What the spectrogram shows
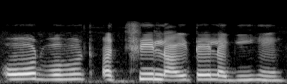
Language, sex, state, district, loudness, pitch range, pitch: Hindi, female, Madhya Pradesh, Bhopal, -13 LUFS, 205-235 Hz, 225 Hz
